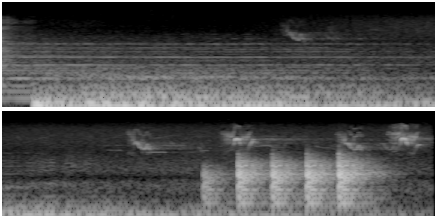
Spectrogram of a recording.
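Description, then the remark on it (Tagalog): A low rumbling drone fills the background, then five quick, firm knocks on a door land in a steady rhythm near the end, fairly loud. “Pasok, bukas ang pintuan.”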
